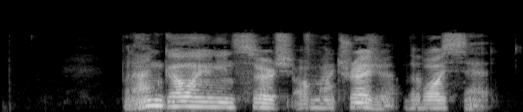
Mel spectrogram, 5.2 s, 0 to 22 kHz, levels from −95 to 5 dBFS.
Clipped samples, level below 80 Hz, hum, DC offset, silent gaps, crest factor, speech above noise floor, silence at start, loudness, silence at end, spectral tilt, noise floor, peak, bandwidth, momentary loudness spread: under 0.1%; -60 dBFS; none; under 0.1%; none; 20 dB; 59 dB; 1.25 s; -21 LUFS; 0.35 s; -5.5 dB/octave; -80 dBFS; -2 dBFS; 7.6 kHz; 15 LU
